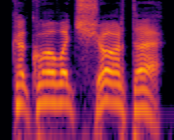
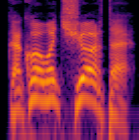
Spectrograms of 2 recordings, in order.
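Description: First: Slow, high squeaky giant voice; a hulking giant who squeaks. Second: Slow, high squeaky giant bark. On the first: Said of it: "своим странным песклявым голосом". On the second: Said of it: "рявкнул он". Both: Acted.

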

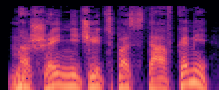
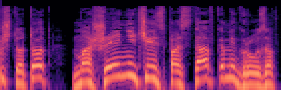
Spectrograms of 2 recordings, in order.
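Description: First: Said in the usual way. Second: High, matter-of-fact accusation; subordinate reporting. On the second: Acted. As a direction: report it in a raised-pitch voice. Johnny's report, then echoed as question. (высоким голосом докладчика)

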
